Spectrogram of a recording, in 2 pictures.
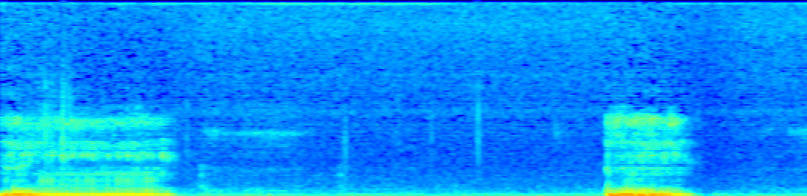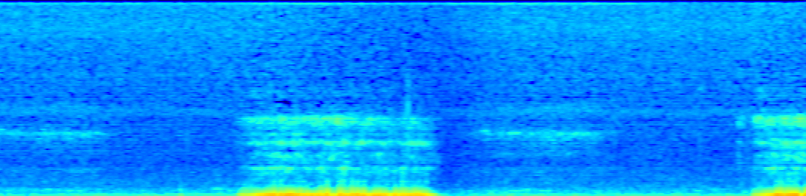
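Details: English Bulldog snoring indoors: loud, rough, throaty snores in bursts of about one to one and a half seconds, separated by quiet pauses of two to three seconds, four snores across the stretch.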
